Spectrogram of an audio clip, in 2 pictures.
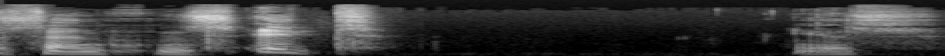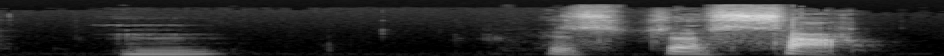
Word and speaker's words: ça: Ce n'est pas, spelled C-E-N apostrophe E-S-T, P-A-S. Ce n'est pas. But otherwise, it by itself is ça. Spelled C-A, and it has a little hook on the C to give you the pronunciation of an S instead of ka, make it ça.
